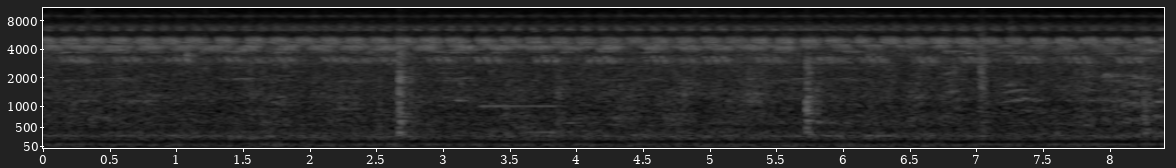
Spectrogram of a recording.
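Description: Crickets chirping in a steady, rapidly pulsing high-pitched chorus, with two sharp clicks, about a third and two thirds of the way through.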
